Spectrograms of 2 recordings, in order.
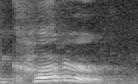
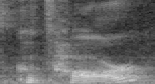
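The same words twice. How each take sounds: First: "Cutter" stressed first, CUT-er; "Cutter" with weak final syllable; news pronunciation of Qatar. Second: "Qatar" said kuh-TAR; slow "Qatar" leaning on the last syllable; stress on TAR. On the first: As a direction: say "Cutter" like the word for one who cuts. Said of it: "like C U T T E R". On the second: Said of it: "stress that tar". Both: Shown as a demonstration.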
